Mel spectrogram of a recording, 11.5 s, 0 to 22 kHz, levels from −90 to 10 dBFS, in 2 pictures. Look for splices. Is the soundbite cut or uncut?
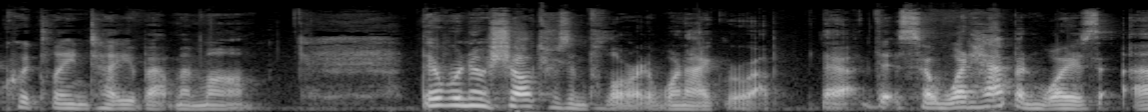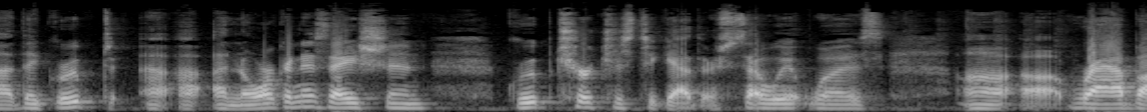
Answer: cut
